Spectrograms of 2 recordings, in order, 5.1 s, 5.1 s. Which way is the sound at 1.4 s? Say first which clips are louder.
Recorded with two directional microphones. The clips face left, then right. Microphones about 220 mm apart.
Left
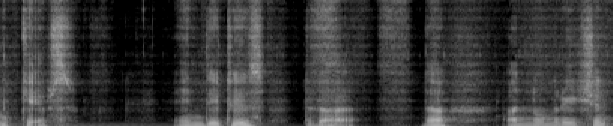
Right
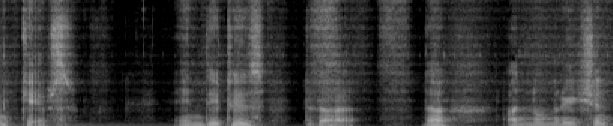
Left 4 dB; 40° left (ahead or behind).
